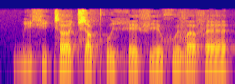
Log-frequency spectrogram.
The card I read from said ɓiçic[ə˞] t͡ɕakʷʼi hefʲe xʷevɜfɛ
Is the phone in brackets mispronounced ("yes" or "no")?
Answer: yes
